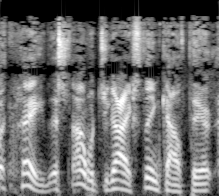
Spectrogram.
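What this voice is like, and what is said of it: Nerdy imitation of another person's voice. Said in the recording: “That was a good impression. ... You make him sound like Poindexter with a pocket protector.”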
